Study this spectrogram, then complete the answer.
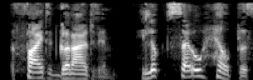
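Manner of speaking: ordinary delivery, nothing marked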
